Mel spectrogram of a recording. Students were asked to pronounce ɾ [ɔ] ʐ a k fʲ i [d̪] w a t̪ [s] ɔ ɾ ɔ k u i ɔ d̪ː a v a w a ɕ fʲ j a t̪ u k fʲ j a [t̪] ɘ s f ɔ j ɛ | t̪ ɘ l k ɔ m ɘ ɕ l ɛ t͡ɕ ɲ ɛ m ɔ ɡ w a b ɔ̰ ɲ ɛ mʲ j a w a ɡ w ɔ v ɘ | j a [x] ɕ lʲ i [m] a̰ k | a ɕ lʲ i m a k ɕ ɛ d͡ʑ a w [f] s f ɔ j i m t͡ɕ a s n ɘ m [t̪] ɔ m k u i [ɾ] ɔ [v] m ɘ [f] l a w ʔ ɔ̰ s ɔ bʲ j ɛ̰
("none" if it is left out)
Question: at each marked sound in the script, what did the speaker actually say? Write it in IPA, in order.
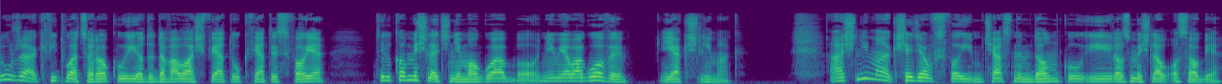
u, t̪, s, t̪, k, m, f, d̪, ɾ, z, ɕ

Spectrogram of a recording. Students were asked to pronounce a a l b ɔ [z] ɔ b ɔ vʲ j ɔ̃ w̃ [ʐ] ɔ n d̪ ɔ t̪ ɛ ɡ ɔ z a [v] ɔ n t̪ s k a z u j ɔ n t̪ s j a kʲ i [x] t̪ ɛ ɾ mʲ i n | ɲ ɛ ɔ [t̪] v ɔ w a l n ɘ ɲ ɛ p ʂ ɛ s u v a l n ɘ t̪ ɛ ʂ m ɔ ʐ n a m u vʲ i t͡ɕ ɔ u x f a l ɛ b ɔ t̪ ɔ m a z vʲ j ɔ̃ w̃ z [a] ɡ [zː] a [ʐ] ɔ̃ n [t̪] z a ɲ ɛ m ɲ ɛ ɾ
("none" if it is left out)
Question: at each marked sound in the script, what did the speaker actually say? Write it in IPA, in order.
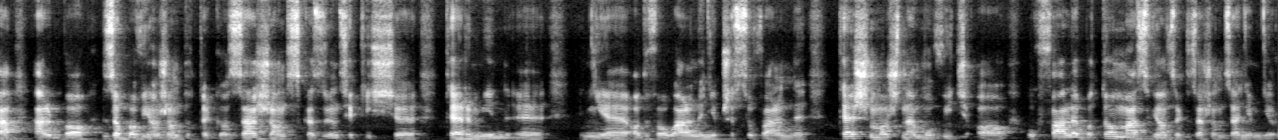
z, ʐ, ʐ, ɕ, d̪, ɛ, zː, ʐ, d̪

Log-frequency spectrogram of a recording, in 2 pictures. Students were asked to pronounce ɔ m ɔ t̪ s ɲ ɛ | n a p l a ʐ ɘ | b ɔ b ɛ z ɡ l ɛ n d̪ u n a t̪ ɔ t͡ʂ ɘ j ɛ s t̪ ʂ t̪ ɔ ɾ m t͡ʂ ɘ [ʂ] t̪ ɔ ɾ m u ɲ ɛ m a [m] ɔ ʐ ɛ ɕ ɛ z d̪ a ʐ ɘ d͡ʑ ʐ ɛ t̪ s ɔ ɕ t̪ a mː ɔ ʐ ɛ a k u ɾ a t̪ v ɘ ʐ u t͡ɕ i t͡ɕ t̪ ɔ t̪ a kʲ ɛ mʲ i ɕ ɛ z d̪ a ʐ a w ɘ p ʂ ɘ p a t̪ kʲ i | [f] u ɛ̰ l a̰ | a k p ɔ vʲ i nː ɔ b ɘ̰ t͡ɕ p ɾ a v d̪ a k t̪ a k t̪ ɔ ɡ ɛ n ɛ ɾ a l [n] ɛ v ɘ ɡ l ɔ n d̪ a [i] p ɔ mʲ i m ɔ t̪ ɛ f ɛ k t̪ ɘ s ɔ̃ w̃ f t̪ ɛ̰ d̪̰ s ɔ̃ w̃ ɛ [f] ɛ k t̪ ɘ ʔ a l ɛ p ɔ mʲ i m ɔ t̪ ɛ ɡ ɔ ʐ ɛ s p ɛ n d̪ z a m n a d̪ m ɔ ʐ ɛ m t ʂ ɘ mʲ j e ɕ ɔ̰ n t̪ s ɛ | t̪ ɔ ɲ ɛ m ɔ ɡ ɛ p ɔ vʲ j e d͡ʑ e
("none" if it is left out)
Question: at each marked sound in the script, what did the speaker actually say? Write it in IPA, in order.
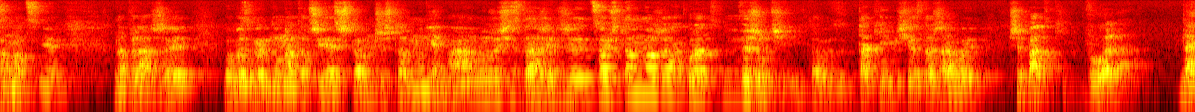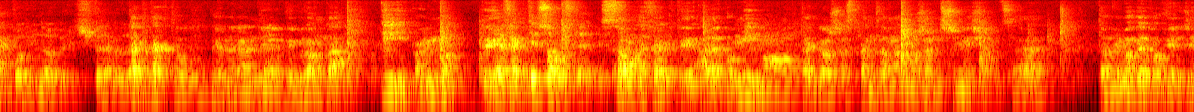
ʂ, m, v, ɲ, i, f

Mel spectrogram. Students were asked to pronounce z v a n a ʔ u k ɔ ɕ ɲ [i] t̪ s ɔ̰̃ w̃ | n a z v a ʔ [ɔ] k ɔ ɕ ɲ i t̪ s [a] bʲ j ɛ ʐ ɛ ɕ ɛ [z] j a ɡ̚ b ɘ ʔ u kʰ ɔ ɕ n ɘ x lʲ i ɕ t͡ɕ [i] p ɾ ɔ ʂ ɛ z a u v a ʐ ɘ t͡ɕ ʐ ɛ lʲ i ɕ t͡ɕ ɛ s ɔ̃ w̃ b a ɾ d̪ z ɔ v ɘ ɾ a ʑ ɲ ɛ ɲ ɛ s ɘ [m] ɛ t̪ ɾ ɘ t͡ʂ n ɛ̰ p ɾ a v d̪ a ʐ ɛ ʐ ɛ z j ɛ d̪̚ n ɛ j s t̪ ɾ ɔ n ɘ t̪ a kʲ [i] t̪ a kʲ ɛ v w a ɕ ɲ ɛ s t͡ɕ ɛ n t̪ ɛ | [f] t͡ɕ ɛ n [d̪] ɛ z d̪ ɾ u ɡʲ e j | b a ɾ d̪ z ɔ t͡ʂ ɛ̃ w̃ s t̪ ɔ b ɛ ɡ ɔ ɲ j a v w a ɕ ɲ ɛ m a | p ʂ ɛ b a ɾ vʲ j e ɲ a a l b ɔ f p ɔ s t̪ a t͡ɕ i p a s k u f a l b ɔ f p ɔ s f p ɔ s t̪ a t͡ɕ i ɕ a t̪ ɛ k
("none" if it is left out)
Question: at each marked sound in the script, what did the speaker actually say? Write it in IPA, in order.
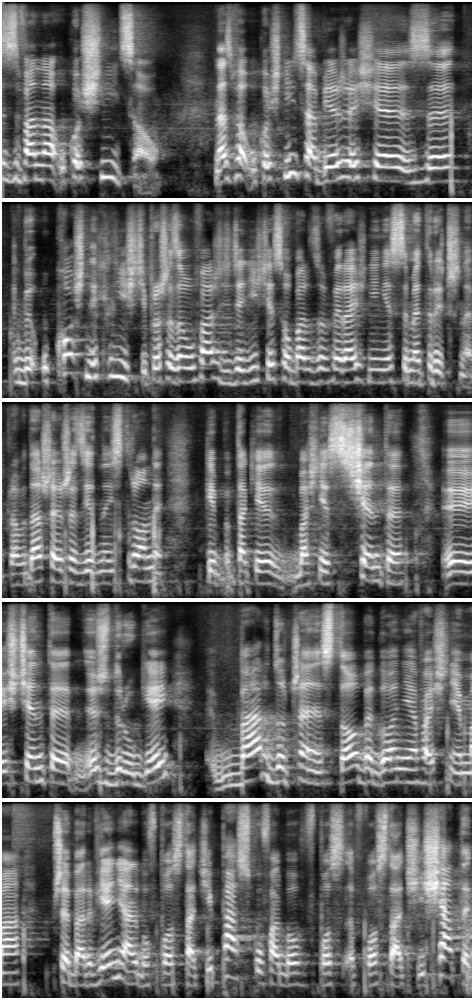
i, u, a, z, i, m, ɛ, ɕ, t̪

